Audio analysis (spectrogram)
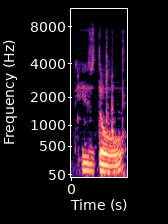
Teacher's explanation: A ZD cluster for the letter zeta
